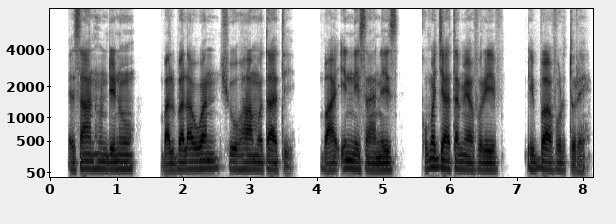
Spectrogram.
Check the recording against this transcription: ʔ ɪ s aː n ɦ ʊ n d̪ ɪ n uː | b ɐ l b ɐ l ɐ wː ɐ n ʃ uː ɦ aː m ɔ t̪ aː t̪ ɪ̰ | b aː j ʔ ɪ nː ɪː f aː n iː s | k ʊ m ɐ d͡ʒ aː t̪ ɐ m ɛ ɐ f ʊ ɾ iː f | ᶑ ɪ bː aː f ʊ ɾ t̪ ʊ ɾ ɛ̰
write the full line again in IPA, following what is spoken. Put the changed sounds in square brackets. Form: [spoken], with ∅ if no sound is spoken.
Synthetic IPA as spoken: ʔ ɪ s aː n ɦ ʊ n d̪ ɪ n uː | b ɐ l b ɐ l ɐ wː ɐ n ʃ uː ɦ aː m ɔ t̪ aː t̪ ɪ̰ | b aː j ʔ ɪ nː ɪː [s] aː n iː s | k ʊ m ɐ d͡ʒ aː t̪ ɐ m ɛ ɐ f ʊ ɾ iː f | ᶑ ɪ bː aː f ʊ ɾ t̪ ʊ ɾ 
